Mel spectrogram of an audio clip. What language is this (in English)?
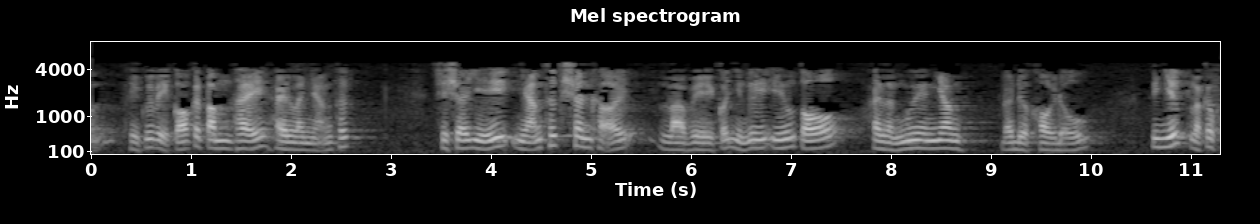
Vietnamese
